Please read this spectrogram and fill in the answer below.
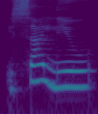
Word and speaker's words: salut: Sa lu, lu. U is like you, so it become salut. S is like s, a lu. Okay, and t is nothing but silent. Why? Because we are going to pronounce only c r f.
